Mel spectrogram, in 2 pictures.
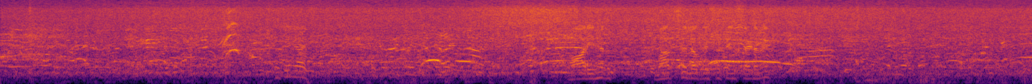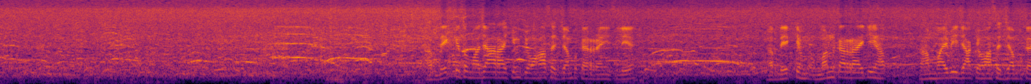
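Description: People splash about in water.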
